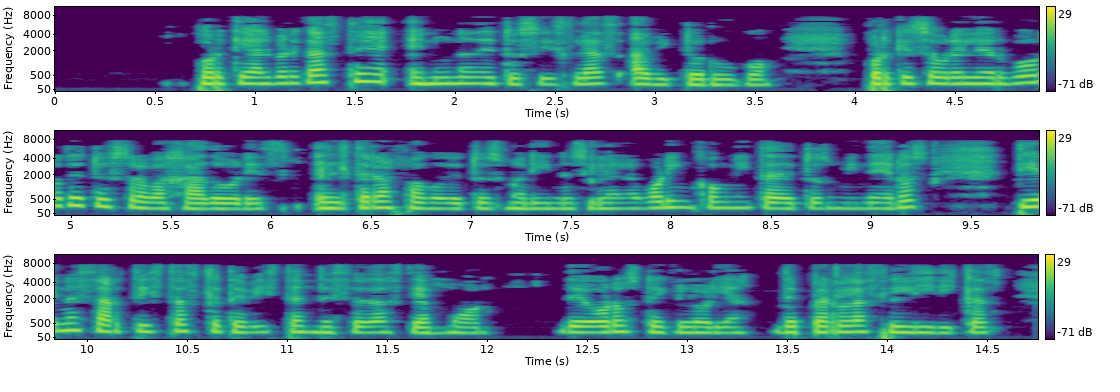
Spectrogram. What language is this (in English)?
Spanish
